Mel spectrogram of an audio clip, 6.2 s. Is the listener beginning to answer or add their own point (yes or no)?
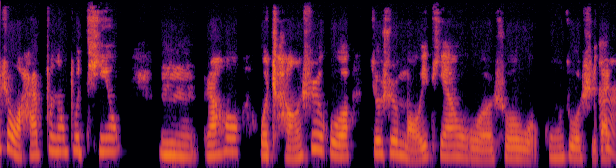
no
